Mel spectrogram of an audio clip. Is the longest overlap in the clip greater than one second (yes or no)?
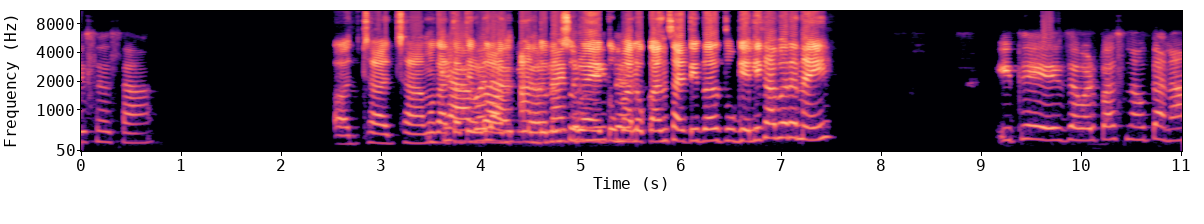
yes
